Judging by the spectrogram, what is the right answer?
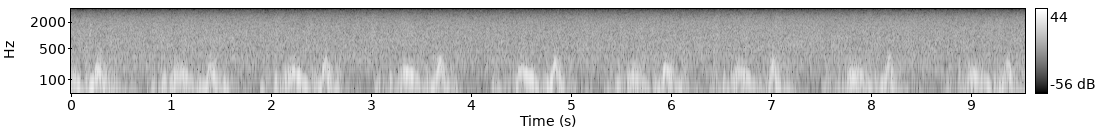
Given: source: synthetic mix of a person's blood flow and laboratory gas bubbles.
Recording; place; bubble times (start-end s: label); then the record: Doppler ultrasound of blood flow; precordium
9.49-9.55 s: bubbles
From the record:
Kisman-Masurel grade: 111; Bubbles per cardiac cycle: 1 to 2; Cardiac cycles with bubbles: 1 to 10%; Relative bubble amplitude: barely perceptible (0.100 to 0.250); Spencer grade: 1 (occasional bubble signal discernible with the cardiac motion signal, with majority of cardiac periods free of bubbles); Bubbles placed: anywhere in the cardiac cycle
